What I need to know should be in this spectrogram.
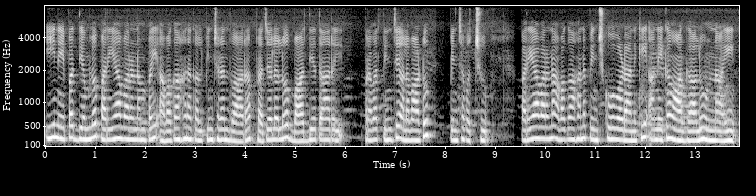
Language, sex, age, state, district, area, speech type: Telugu, female, 18-30, Telangana, Komaram Bheem, urban, spontaneous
